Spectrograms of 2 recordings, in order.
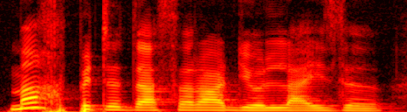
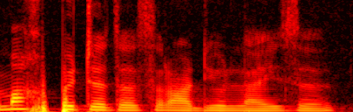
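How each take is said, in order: First: Angry command. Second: Request form. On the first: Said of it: "गुस्से में कैसे बोलेंगे". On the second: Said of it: "request form में भी बोल सकते हैं". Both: Shown as a demonstration.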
